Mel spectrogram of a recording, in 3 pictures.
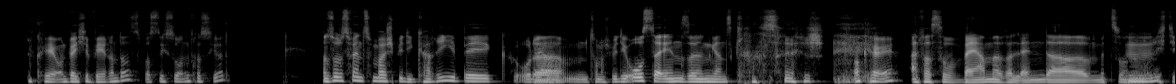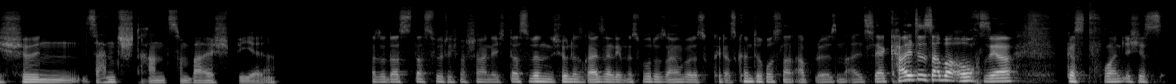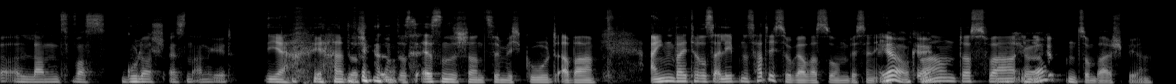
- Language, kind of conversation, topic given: German, podcast, Was war dein schönstes Reiseerlebnis und warum?
- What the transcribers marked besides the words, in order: laughing while speaking: "klassisch"; laughing while speaking: "Ja, ja"; laugh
